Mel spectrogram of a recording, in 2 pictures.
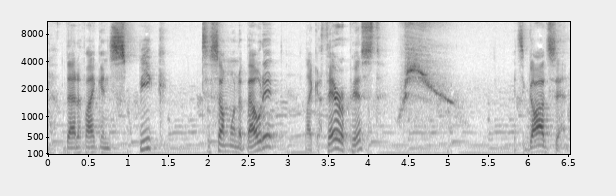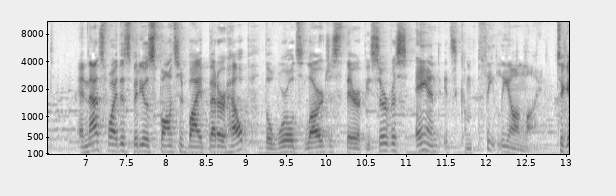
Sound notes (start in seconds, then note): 4.3 whistles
